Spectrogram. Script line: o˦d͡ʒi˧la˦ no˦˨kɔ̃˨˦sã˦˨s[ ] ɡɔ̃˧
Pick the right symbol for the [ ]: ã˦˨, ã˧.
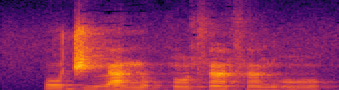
ã˧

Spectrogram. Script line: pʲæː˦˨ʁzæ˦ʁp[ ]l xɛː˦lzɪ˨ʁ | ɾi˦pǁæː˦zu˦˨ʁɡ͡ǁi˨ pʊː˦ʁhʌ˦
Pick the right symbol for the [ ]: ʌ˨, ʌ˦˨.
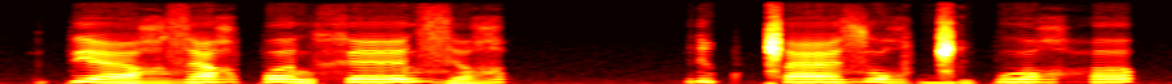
ʌ˦˨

